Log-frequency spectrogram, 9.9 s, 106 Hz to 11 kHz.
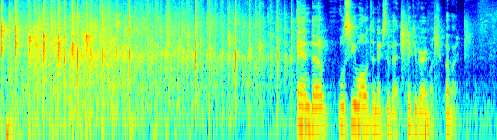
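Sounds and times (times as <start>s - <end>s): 
audience applauding: 0.0s - 6.2s
speech: 6.0s - 9.4s.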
